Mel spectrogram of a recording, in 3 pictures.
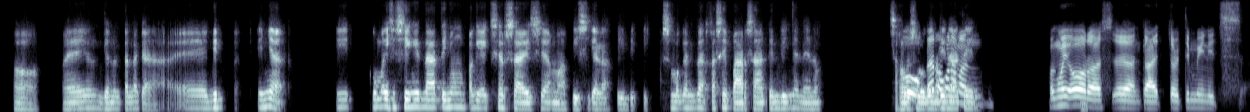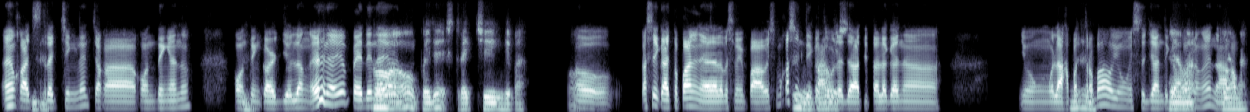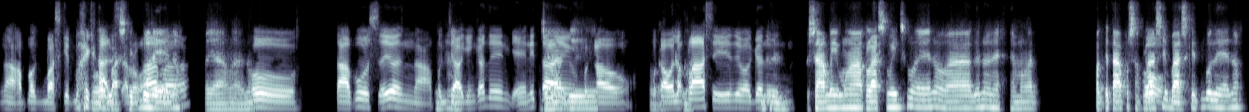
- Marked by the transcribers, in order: other background noise; tapping; laughing while speaking: "ka halos"
- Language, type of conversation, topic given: Filipino, unstructured, Bakit sa tingin mo maraming tao ang tinatamad mag-ehersisyo?
- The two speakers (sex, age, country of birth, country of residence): male, 25-29, Philippines, Philippines; male, 30-34, Philippines, Philippines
